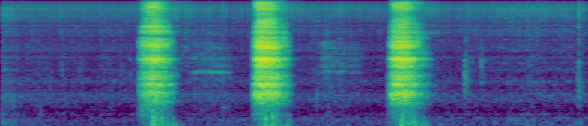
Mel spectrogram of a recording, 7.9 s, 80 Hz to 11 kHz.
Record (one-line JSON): {"exhalation_length": "7.9 s", "exhalation_amplitude": 24358, "exhalation_signal_mean_std_ratio": 0.3, "survey_phase": "beta (2021-08-13 to 2022-03-07)", "age": "45-64", "gender": "Male", "wearing_mask": "No", "symptom_none": true, "smoker_status": "Never smoked", "respiratory_condition_asthma": false, "respiratory_condition_other": false, "recruitment_source": "REACT", "submission_delay": "3 days", "covid_test_result": "Negative", "covid_test_method": "RT-qPCR"}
